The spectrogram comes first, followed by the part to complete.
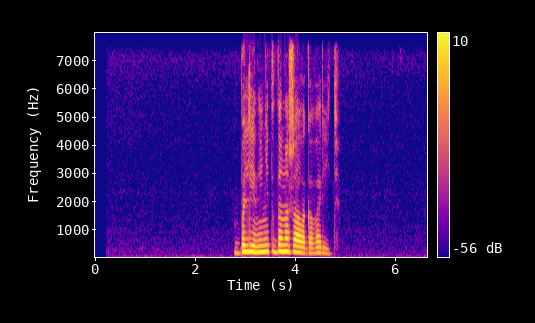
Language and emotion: Russian, angry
